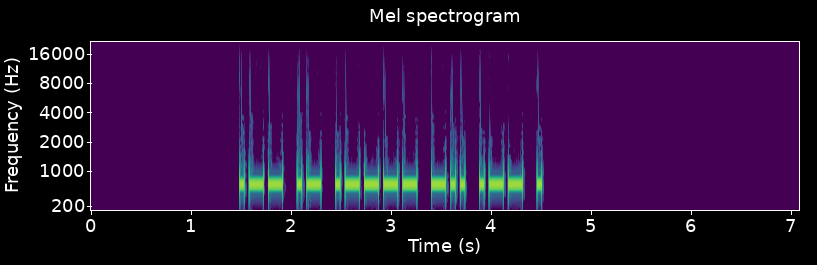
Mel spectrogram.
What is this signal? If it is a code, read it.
Morse code, heard as a keyed tone, about 25 wpm, 700 Hz. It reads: WA1DWE
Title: USA Call Signs - 6 Characters - Repeated 3x - 25wpm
